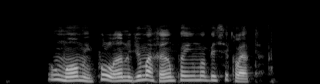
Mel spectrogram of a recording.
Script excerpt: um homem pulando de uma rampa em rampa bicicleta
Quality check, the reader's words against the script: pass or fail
fail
